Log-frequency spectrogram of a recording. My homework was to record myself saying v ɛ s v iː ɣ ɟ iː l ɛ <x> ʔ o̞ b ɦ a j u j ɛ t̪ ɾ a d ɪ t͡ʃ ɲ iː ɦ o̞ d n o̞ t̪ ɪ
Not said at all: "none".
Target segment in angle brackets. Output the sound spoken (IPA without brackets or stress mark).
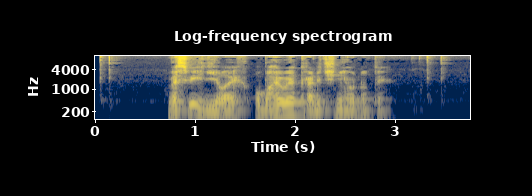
x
